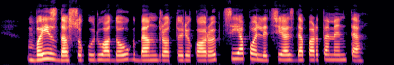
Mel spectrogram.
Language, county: Lithuanian, Šiauliai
